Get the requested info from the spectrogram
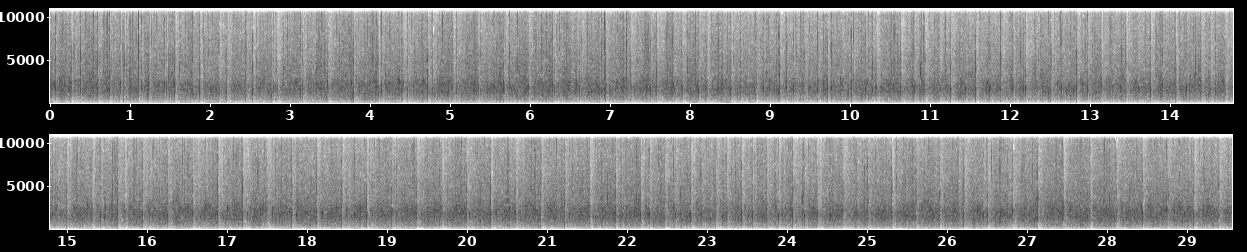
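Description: Large audience applauding: dense, steady clapping that keeps up without a break.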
